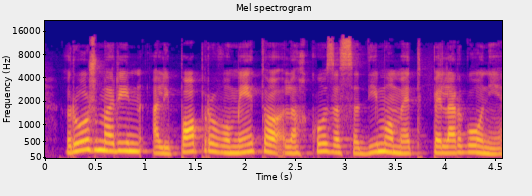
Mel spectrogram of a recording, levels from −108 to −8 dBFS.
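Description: MP2 compression damage runs through the whole of this speech clip, with nothing above about 14.4 kHz and a plainly audible gurgling, granular texture. The likely cause is MPEG Layer II coding at a low rate, consistent with about 80 kbps, where starved upper sub-bands switch off and flicker.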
